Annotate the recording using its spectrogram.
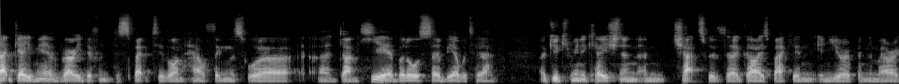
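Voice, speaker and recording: A man talks at a very fast pace in a very deep, low pitch with an English accent. His intonation stays monotone and flat. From England. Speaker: ex-military entrepreneur, talk show guest. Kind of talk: casual interview.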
